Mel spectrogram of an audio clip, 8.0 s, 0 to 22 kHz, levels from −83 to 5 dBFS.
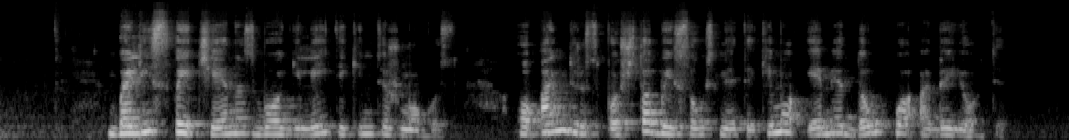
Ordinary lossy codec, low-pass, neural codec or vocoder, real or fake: Opus, 32 kbps; 19.8 kHz; vocoder, 44.1 kHz, 128 mel bands every 512 samples, BigVGAN v2; fake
